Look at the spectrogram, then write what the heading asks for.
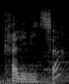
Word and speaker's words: Kraljevica: Et comment vous prononcez Kraljevica? Kraljevica.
